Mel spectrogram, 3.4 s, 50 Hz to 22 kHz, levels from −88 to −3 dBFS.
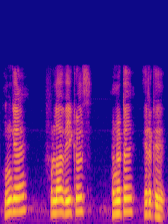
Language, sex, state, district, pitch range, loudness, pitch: Tamil, male, Tamil Nadu, Nilgiris, 185-215 Hz, -14 LUFS, 200 Hz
